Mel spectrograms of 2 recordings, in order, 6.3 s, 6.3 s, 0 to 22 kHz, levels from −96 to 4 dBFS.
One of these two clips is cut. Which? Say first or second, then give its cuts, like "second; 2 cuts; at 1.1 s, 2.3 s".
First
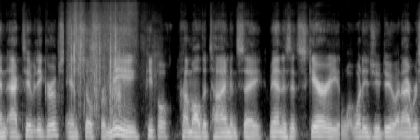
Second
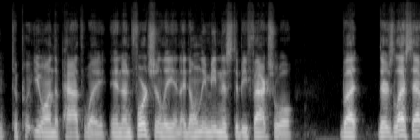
first; 1 cut; at 0.9 s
